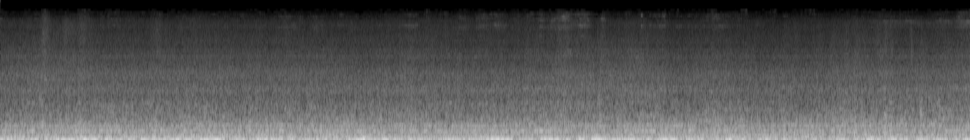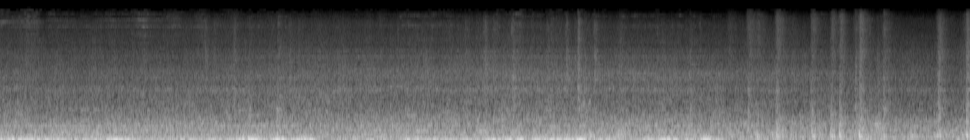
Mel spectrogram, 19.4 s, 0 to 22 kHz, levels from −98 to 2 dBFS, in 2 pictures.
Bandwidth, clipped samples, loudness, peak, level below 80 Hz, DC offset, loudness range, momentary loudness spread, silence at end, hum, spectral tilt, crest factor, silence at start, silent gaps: 11 kHz; under 0.1%; -29 LUFS; -8 dBFS; -24 dBFS; under 0.1%; 2 LU; 5 LU; 0 s; none; -7.5 dB/octave; 16 dB; 0 s; none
